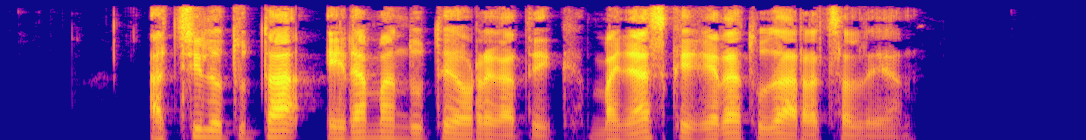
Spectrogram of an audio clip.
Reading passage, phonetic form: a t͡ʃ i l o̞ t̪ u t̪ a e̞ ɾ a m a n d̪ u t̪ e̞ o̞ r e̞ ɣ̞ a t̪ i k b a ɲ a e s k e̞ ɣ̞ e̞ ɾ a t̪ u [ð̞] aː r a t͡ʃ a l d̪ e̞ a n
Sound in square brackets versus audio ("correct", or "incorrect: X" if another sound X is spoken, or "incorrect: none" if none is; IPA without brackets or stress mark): correct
